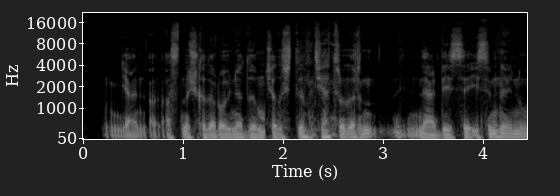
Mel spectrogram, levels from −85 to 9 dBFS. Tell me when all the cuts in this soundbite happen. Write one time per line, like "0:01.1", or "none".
0:01.1
0:01.8

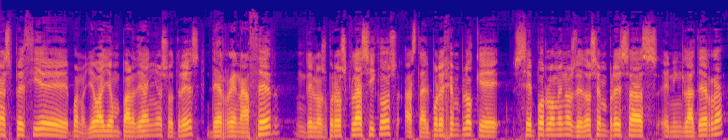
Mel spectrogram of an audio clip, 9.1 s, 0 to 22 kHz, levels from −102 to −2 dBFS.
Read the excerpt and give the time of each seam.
0:02.5
0:04.1
0:05.4

